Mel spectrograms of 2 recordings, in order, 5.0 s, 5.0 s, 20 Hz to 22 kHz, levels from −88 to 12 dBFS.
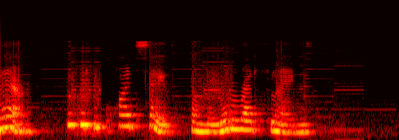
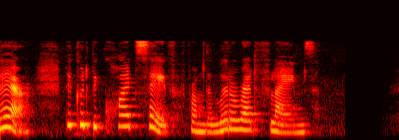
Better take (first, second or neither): second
